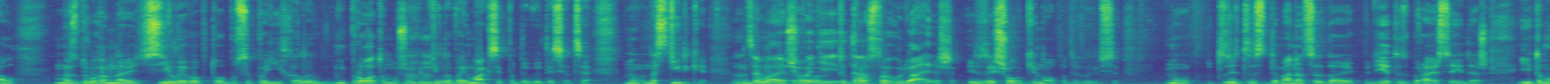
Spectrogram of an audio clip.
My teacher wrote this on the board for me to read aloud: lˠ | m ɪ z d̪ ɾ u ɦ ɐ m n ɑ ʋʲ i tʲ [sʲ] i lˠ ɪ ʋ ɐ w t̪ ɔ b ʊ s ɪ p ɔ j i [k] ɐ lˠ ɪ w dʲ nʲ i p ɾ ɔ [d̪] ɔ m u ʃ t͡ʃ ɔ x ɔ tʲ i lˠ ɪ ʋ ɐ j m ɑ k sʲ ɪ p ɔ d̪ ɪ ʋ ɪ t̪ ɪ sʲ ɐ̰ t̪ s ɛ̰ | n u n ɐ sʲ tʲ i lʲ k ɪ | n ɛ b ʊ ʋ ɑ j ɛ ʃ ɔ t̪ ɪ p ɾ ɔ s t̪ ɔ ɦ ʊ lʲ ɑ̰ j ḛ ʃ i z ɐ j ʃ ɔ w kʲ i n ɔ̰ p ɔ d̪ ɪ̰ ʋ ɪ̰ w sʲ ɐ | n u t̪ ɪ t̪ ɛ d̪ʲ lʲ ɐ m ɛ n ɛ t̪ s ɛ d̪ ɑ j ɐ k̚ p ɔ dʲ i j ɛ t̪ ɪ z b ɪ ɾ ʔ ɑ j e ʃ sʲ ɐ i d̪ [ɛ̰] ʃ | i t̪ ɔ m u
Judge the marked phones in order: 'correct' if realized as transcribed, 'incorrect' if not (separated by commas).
correct, incorrect, incorrect, correct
